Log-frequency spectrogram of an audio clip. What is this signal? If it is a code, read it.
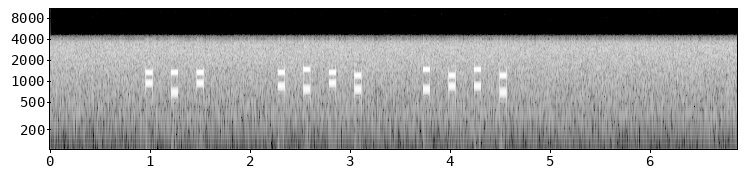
DTMF, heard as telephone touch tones, dialled by machine, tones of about 70 ms, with phone line noise. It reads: 020 8604 6791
